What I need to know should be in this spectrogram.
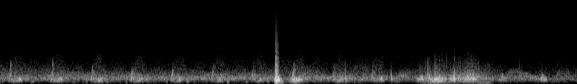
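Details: Fetal heartbeat of a girl at 31 weeks of pregnancy on Doppler, with hiccups and kicks recorded: rapid, whooshing pulses with one sharp knock and some shifting movement noise.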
